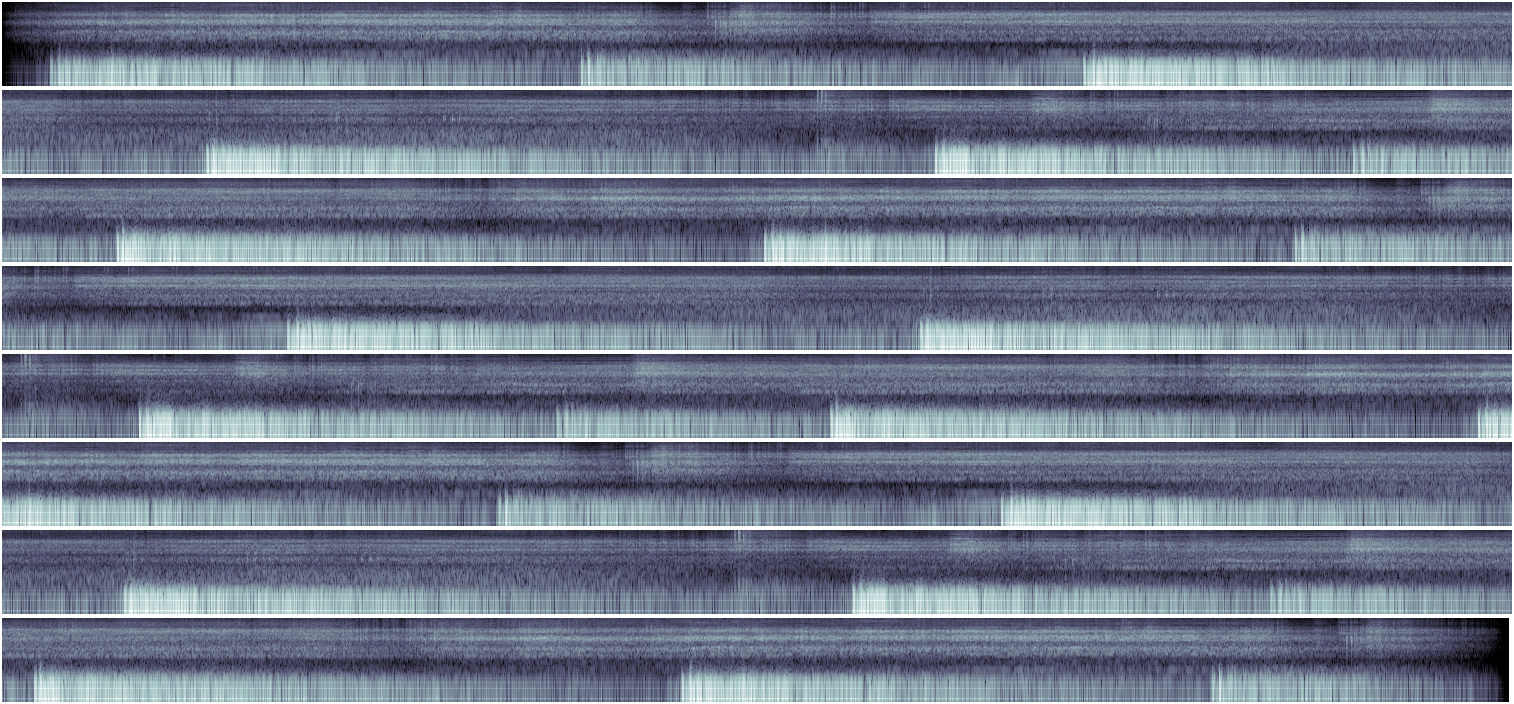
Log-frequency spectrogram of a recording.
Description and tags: metallic creak with reverb
i have this drummer's stool that creaks when you rotate it. so this is that sound. metal scraping against metal through reverb, echo, and harmony pedals into a delay/looper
